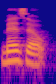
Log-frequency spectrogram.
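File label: "mezzo", English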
